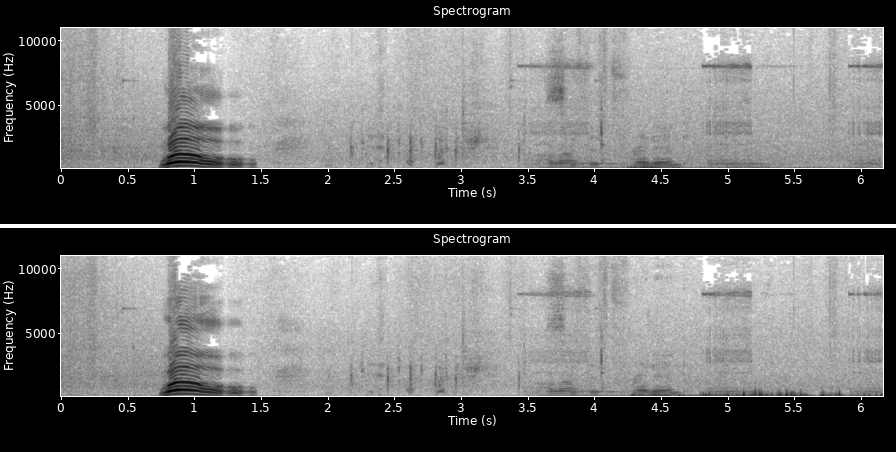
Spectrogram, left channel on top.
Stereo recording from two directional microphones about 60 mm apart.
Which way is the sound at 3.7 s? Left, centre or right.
Left.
